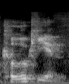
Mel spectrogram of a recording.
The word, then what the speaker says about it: Koulloukian: Last name is phonetically just like it's spelled, Koulloukian.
